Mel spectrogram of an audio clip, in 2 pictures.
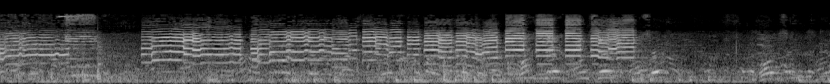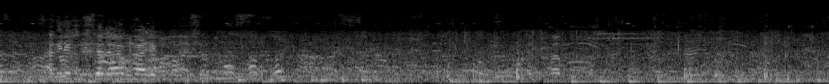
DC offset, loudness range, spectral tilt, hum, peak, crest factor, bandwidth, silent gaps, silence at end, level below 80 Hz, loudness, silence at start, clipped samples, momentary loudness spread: under 0.1%; 18 LU; -2.5 dB/octave; none; -4 dBFS; 18 dB; 11.5 kHz; none; 0 s; -60 dBFS; -17 LUFS; 0 s; under 0.1%; 20 LU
